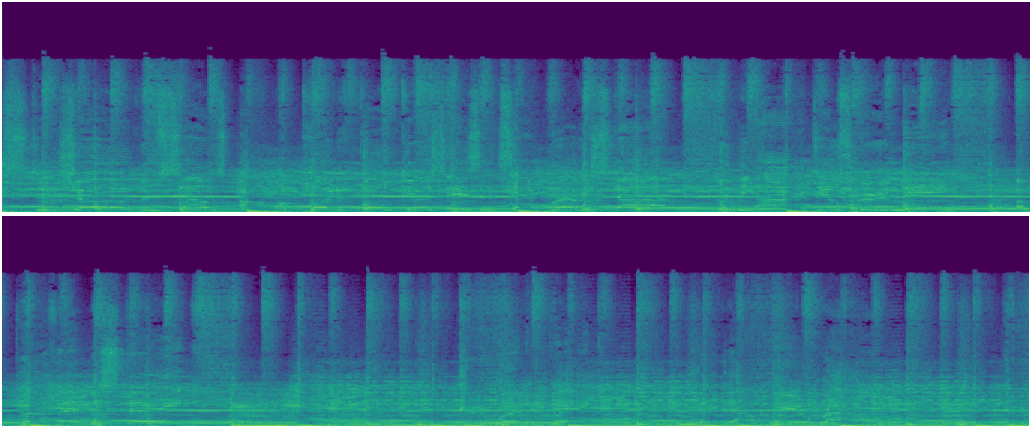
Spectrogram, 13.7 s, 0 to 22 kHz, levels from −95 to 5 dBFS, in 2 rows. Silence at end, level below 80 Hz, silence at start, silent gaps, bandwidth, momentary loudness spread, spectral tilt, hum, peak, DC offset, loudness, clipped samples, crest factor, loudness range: 0 s; -26 dBFS; 0 s; none; 16.5 kHz; 2 LU; -4 dB/octave; none; -10 dBFS; under 0.1%; -21 LUFS; under 0.1%; 10 dB; 1 LU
